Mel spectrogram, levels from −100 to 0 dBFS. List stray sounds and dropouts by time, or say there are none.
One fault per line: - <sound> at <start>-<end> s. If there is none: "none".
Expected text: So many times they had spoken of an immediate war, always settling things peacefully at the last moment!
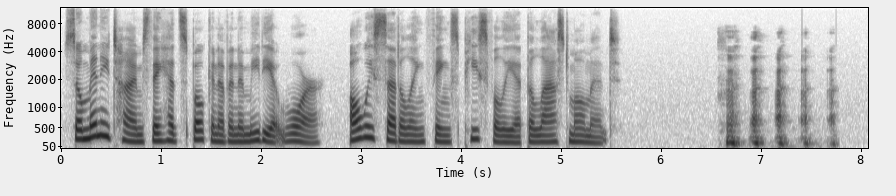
- laugh at 6.6-7.8 s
